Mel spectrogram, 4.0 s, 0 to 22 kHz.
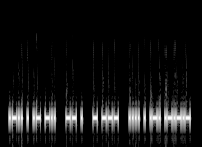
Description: Morse code, heard as a keyed tone, about 40 wpm, 700 Hz. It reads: LEAD ME TO HER.
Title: Sentences from Top 1000 Words - Review Part 2 - 40wpm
